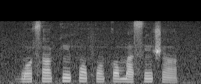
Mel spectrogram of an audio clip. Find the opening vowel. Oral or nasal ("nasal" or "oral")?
nasal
